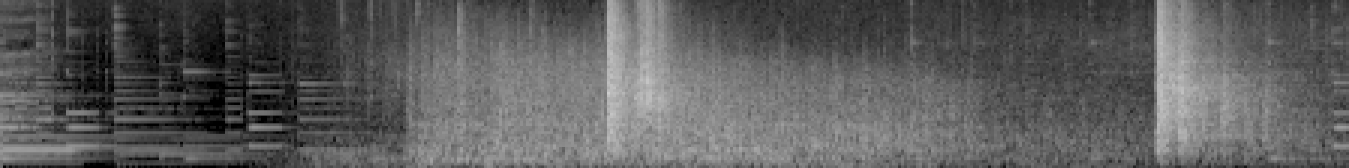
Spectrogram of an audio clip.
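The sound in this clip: Thunder rolls as a low, continuous rumble that swells into two sharp, loud cracks about four seconds apart, following a few seconds of soft tonal music at the start.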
